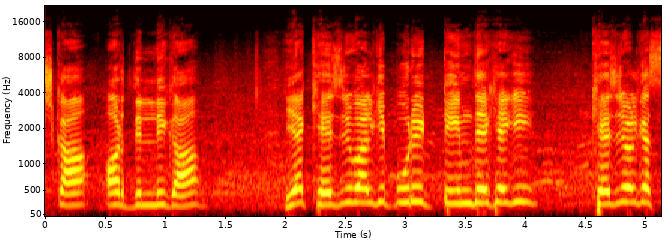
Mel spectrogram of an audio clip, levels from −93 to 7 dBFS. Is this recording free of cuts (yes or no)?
yes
